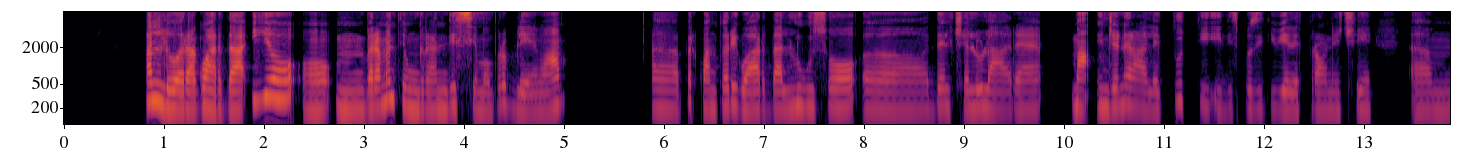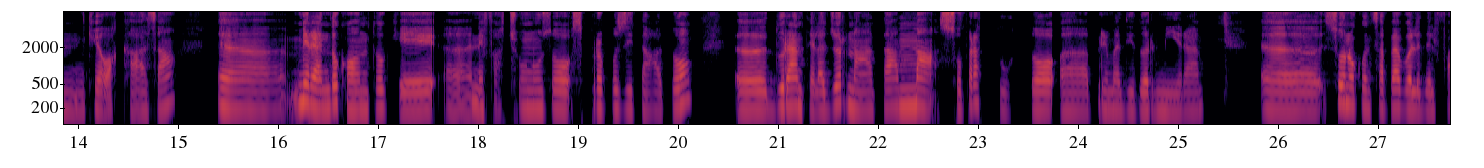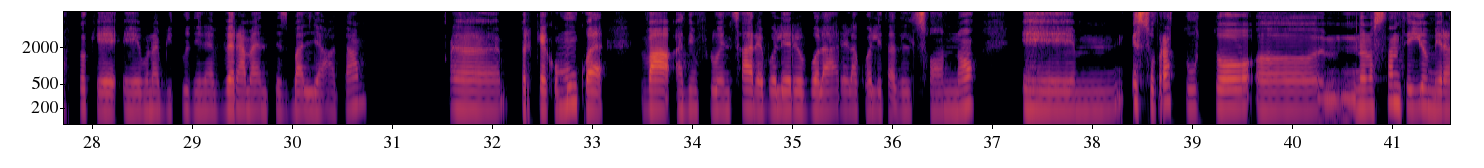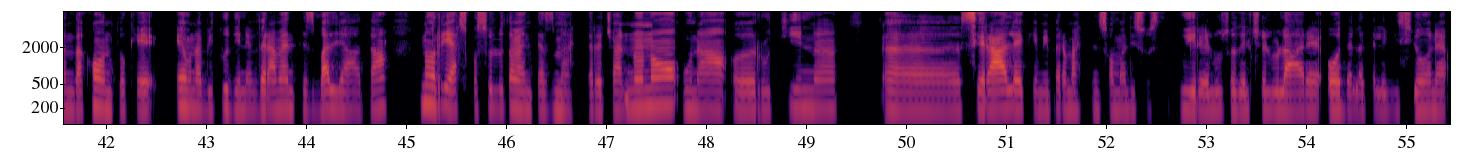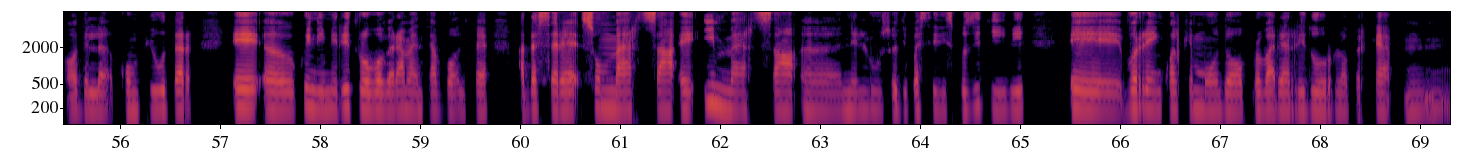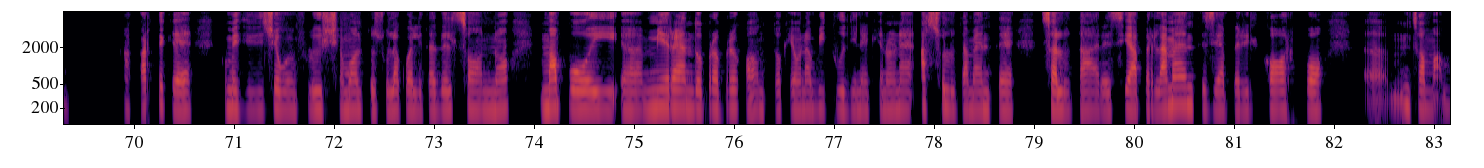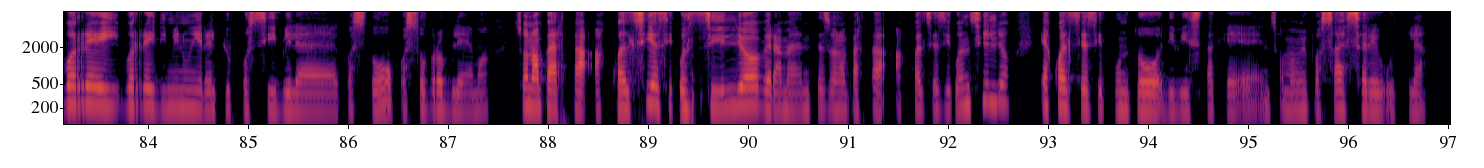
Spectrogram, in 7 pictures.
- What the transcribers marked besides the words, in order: other background noise; lip smack; "Cioè" said as "ceh"; laughing while speaking: "consiglio"
- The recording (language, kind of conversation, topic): Italian, advice, Come posso ridurre il tempo davanti agli schermi prima di andare a dormire?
